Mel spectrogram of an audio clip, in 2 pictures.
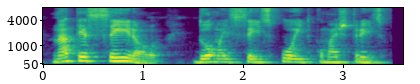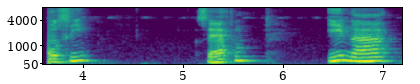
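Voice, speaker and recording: Man, Brazilian accent, fairly high pitch, teacher, didactic step-by-step explanation, repeats steps, frequent check-in tags. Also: darkish tone. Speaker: chemistry teacher. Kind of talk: recorded lesson, working through exercises step by step.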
